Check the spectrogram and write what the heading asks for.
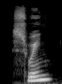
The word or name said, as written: swing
